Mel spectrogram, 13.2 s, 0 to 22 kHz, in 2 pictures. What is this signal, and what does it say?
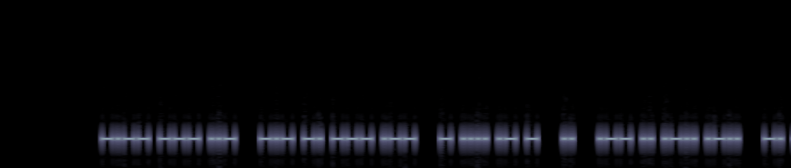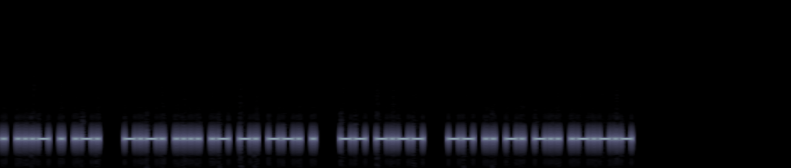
Morse code, heard as a keyed tone, about 40 wpm, 700 Hz. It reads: YOU KNOW THAT I WILL NEVER CHANGE MY MIND.
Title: Sentences from Top 1000 Words - Review Part 1 - 40wpm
